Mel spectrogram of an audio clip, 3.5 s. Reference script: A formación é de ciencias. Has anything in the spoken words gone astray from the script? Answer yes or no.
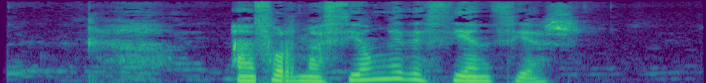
no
